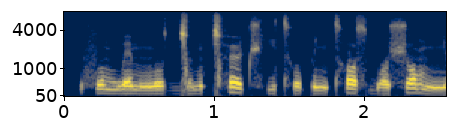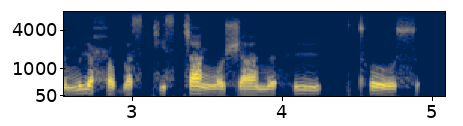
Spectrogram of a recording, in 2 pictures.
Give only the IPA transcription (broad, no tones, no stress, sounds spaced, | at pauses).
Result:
f o m w ɛ m ŋ o ɡ͡ǀ œ m ǀʰ œ t͡ʃʰ i tʰ o p ə ɲ tʰ ɔ s b ɔ ʃ ɔ m ɲ ə m ɨ ħ ɔ b a s c i s c a ŋ ɔ ʃ a m ə h ɨ | tʰ o s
